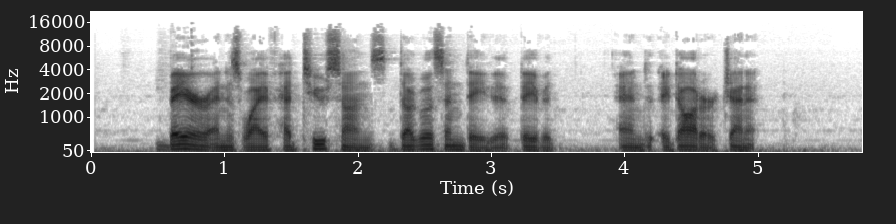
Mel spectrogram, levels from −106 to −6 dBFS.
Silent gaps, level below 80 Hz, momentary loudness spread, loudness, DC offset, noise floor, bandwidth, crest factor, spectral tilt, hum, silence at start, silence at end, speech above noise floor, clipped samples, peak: none; -36 dBFS; 11 LU; -22 LUFS; under 0.1%; -49 dBFS; 13.5 kHz; 20 dB; -5 dB/octave; none; 0.5 s; 0.8 s; 27 dB; under 0.1%; -2 dBFS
